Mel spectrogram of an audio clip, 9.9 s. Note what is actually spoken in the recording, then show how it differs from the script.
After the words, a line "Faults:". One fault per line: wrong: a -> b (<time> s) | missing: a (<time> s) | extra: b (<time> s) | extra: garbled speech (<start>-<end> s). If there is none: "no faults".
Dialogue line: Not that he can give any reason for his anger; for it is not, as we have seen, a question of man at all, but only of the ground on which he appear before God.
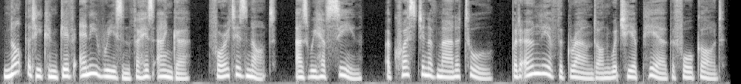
Not that he can give any reason for his anger; for it is not, as we have seen, a question of man at all, but only of the ground on which he appear before God.
Faults:
no faults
